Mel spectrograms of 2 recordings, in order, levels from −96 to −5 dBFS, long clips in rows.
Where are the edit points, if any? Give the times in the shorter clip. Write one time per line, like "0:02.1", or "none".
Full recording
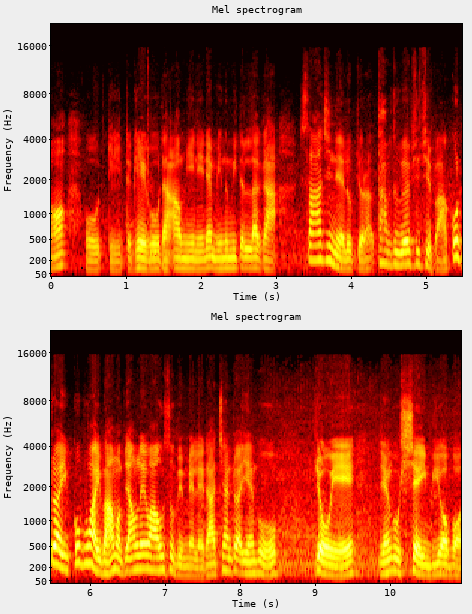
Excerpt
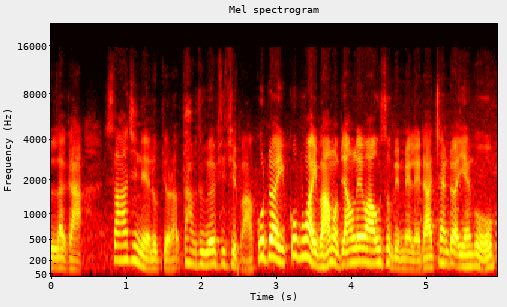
none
